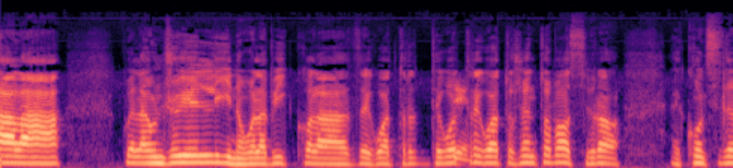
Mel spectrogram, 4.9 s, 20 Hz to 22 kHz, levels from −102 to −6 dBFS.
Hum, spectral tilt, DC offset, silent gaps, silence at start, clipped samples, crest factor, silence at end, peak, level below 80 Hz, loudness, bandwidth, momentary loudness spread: none; -7 dB/octave; under 0.1%; none; 0 s; under 0.1%; 18 dB; 0 s; -6 dBFS; -58 dBFS; -23 LUFS; 11.5 kHz; 10 LU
